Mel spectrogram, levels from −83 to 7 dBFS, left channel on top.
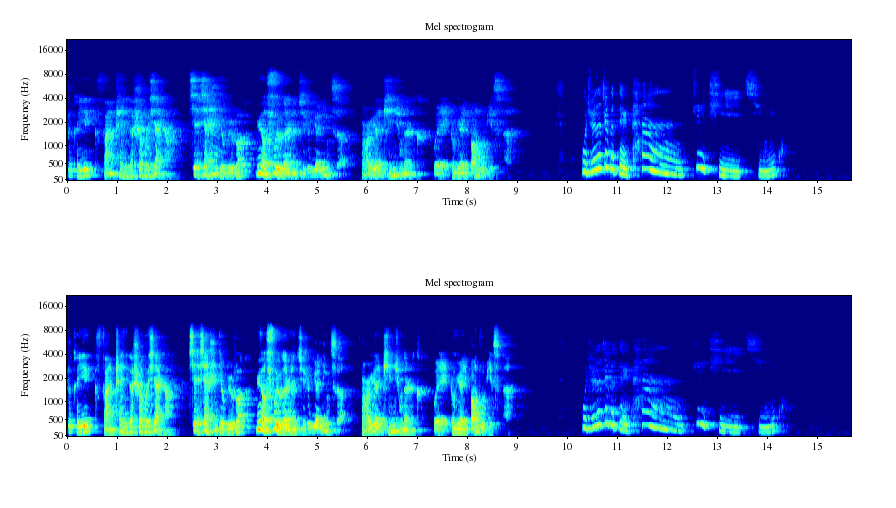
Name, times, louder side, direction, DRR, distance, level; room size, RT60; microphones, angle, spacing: voice 1, 0.0-2.2 2.4-5.6 5.9-8.9, right 5 dB, 85° right, 9 dB, 0.4 m, -30 dB
voice 2, 2.9-3.2 10.3-12.3 12.6-14.3, left 4 dB, 65° left, 6 dB, 0.3 m, -35 dB
5.9 x 2.0 x 3.6 m, 0.80 s
head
